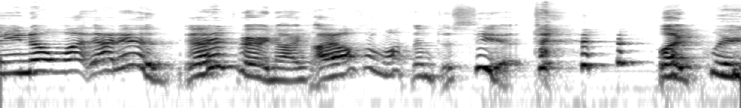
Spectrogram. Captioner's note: laughs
